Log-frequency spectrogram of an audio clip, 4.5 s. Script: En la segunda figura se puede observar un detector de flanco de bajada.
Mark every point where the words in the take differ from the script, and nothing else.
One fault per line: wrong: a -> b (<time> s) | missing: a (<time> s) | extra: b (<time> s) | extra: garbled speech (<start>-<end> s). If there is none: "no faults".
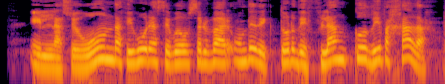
no faults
